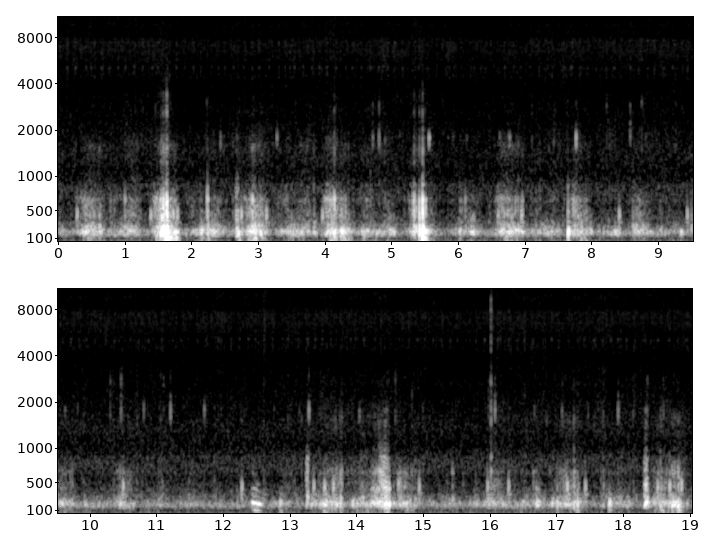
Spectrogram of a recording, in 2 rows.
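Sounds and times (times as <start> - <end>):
underwater low thumps and rumbles: 0.0 - 19.0.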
